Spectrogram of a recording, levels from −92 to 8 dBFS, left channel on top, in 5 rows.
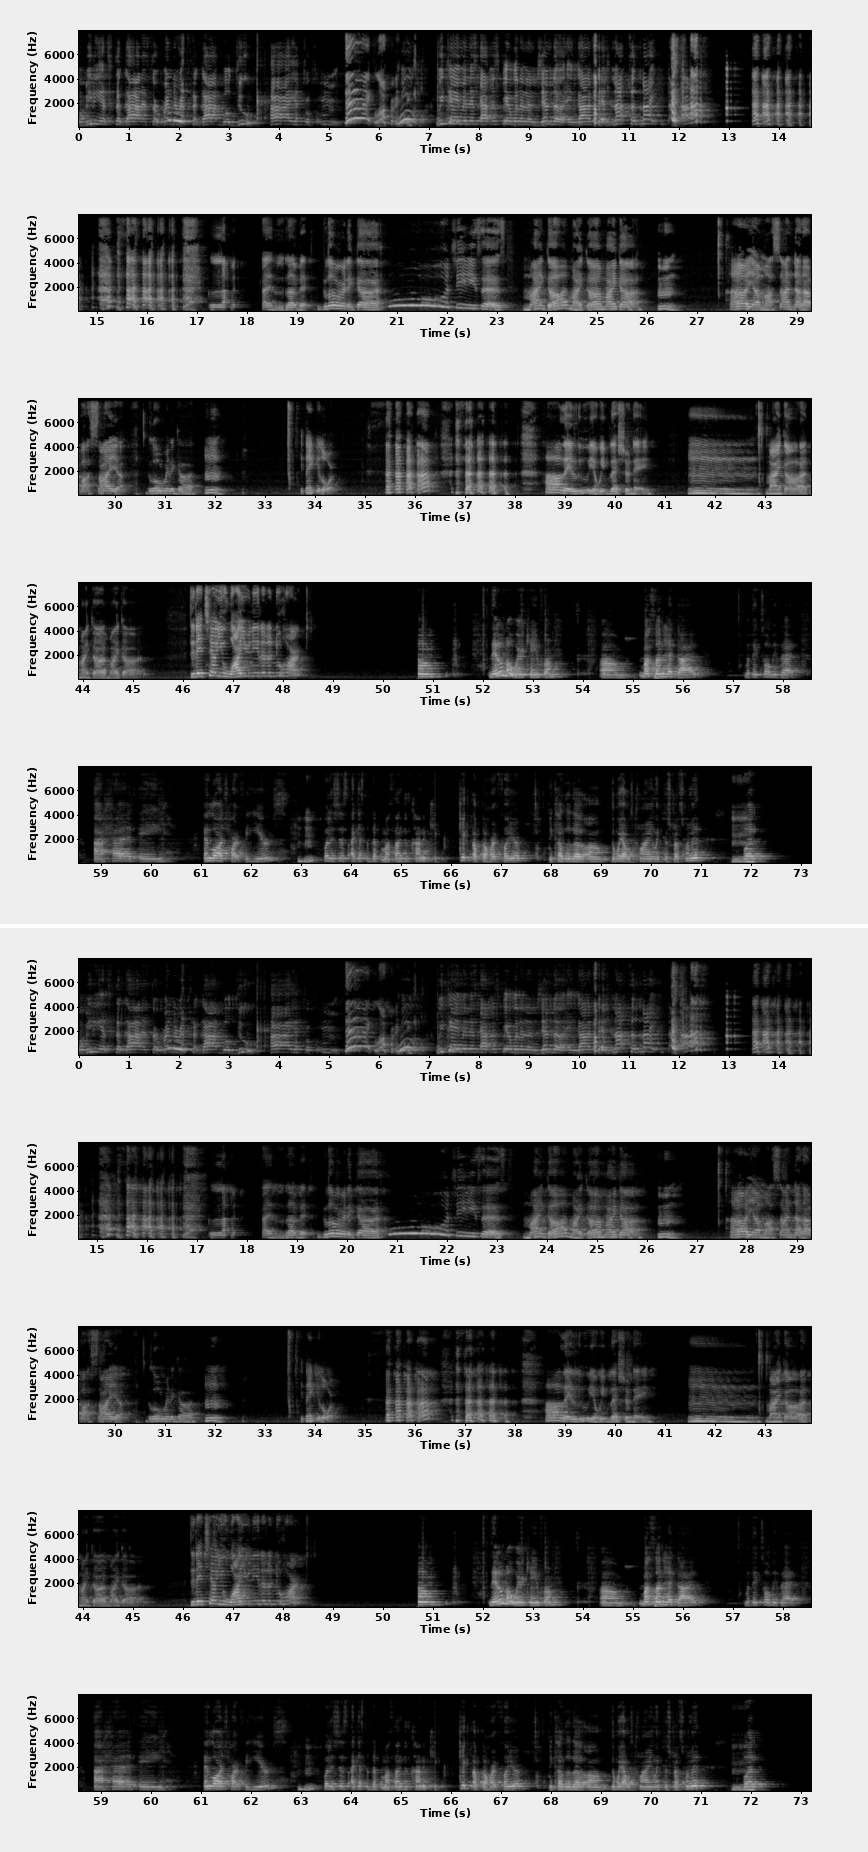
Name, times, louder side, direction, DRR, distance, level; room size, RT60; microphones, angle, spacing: voice 1, 0.0-5.2 6.4-12.5, left 4 dB, 55° left, 3.1 m, -36 dB
voice 2, 1.8-2.1 5.3-6.6 11.8-12.4 13.5-14.7 15.0-17.8 18.3-23.1 23.5-25.9 26.2-26.6 27.4-30.2 30.6-32.2 33.4-34.4 35.4-40.7 41.5-45.2 46.1-48.4 62.9-63.3 71.6-72.1, left 4 dB, 80° left, 1.2 m, -30 dB
voice 3, 50.7-51.1 52.1-53.5 54.3-54.8 55.1-56.3 57.2-58.2 58.9-60.3 61.1-62.5 63.5-65.5 66.2-67.4 68.0-71.0 71.7-72.1, equal, 5° left, 4.1 m, -27 dB
28.0 x 26.0 x 4.7 m
head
